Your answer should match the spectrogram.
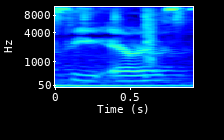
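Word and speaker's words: Cierra: Okay, so my name is Sierra's Interlude on Instagram.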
